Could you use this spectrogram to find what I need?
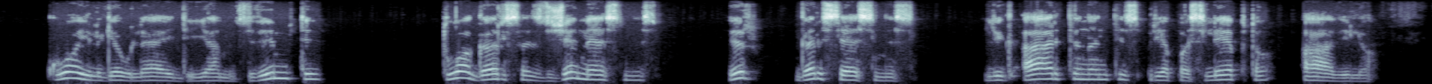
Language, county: Lithuanian, Klaipėda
